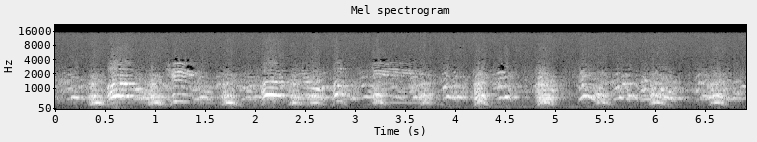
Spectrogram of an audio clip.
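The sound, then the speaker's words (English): A pack of sled dogs, led by the Eskimo lead dog King, barks and yelps in a constant, overlapping, loud chorus, with some howl-like drawn-out cries mixed in and no talking. “The Wonder Dog King, swiftest and strongest of Eskimo lead dogs, blazes the trail through storm and snow for Sergeant Preston as he meets the Challenge of the Yukon.”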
